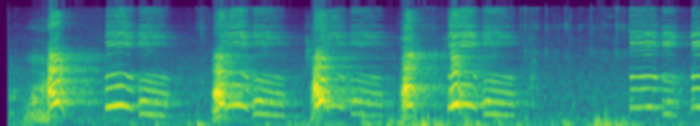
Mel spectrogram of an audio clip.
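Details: Corgi barking in short sharp bursts while fighting with a chicken, the barks coming roughly once a second and alternating with higher, harmonic squawking calls between them.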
